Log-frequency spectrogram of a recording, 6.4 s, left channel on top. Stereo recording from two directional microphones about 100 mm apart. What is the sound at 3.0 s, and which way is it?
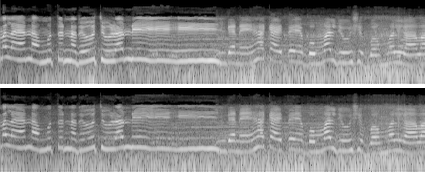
Music, 35° left (ahead or behind).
